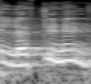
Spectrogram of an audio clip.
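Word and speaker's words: lieutenant: हिज लेफ्टिनेंट, ये लेफ्टिनेंट word है, इसको याद रख लें, इसके स्पेलिंग बड़े ट्रिकी होते हैं। तो लिeutenant मतलब उस तरह पढ़ने में शायद आपको लगे, बट दैट इज़ लेफ्टिनेंट।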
